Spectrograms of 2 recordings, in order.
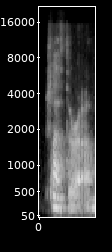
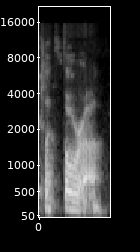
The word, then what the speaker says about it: plethora: And then one day, I think one of my parents was listening to me talk, and they're like, you realize it's actually pronounced plethora, not plethora.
